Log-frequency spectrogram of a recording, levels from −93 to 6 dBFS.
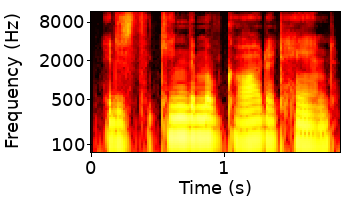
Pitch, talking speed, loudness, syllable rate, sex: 115 Hz, 255 wpm, -17 LUFS, 5.3 syllables/s, male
